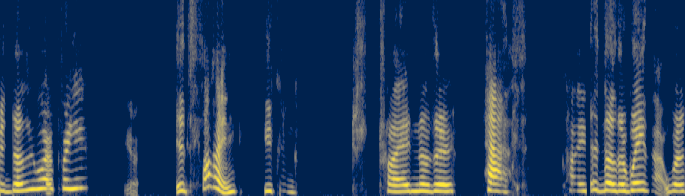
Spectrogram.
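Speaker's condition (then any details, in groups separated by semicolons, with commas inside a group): Cerebral palsy; from birth; had speech therapy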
